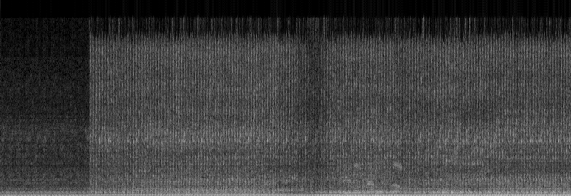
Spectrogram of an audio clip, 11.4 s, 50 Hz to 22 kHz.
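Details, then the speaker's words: 1962 Ford Falcon, not run in 25 years, original 6-volt coil and wiring, warm idle: a steady deep knock, roughly four per second, under the exhaust; lower-end noise, cause suspected, not confirmed. "what's this that's not good I don't know how well the video is picking it out but nothing got a lower-end noise"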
